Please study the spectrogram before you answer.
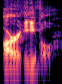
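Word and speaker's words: REvil: uh first of all i've found that it's pronounced our evil and i know that because that's what rachel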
